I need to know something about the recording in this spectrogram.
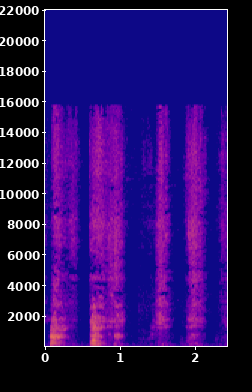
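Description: A dog's faint, short yips, several in quick succession.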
